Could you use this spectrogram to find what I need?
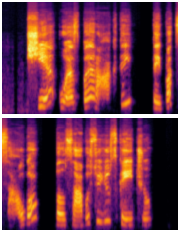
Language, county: Lithuanian, Panevėžys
